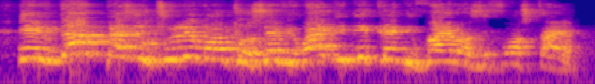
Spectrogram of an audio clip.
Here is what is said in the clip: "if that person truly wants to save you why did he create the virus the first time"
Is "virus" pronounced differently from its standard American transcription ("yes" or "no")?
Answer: yes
